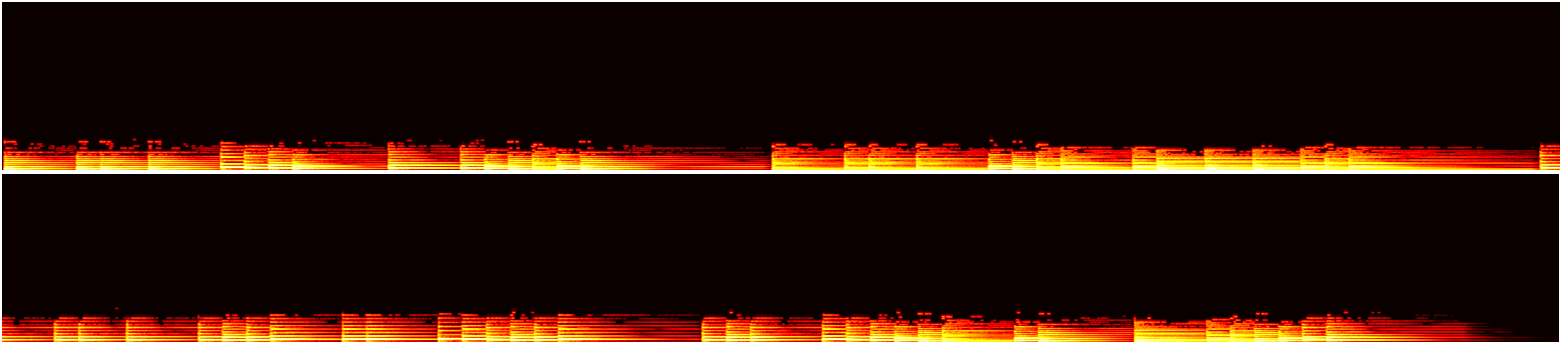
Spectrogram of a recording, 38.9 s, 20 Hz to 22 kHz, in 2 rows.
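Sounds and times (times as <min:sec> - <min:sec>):
piano in F major: 0:00.0 - 0:38.2.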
